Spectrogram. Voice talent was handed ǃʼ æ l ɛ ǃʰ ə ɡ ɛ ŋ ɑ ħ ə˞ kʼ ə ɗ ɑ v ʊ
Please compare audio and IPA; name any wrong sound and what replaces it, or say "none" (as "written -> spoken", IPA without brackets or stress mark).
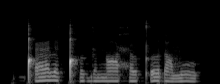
none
